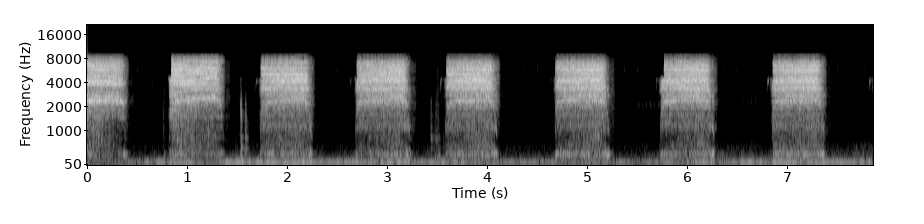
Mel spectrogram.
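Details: Owls in a nest box at 8:26 pm on 3/16/24 as a mouse is delivered; loud broadband rasping hisses repeated about once a second, eight in a row, over a low steady hum.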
